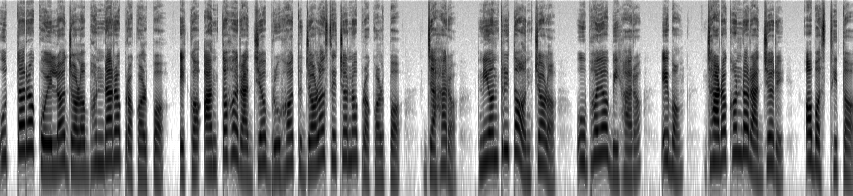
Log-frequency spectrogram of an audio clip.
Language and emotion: Odia, neutral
